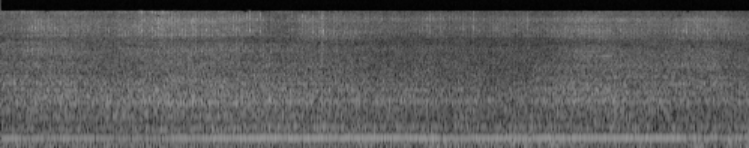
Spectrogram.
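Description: Tracked hydraulic excavator's diesel engine running steadily under load as it swings and tips a bucket of soil, a constant drone with one steady tone over a low hum.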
